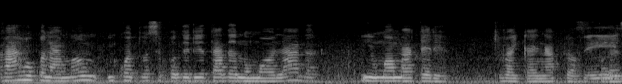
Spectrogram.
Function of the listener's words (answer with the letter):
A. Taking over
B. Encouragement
A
